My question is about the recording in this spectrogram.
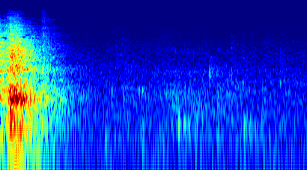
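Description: A voice trailing off with a light clatter in the first half second, then near silence: room tone.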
